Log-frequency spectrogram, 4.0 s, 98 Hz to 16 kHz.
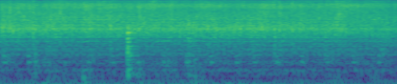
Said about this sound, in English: This is only going to take about maybe 2 minutes for the spinach. And then just stir that around.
